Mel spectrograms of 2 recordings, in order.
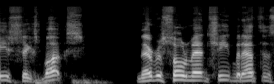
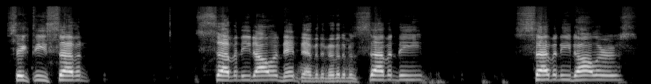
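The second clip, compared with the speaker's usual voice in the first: loud, rhythmic bid-calling chant; auction cadence; 3 semitones higher, 6 dB louder than usual. Real, not acted. Auctioneer calling bids to live buyers, loud rhythmic chant. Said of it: "in the middle of the cadence".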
